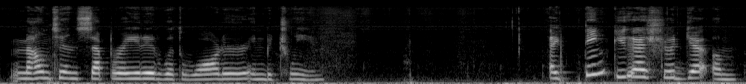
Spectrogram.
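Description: High-voiced, chatty woman explainer. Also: a bit bright. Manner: chatty and encouraging, repeats key words. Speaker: host of an educational channel. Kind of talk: casual explainer.

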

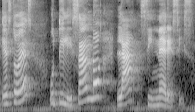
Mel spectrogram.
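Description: A woman with a Honduran Spanish accent, giving a recorded grammar lesson and spelling out syllables deliberately. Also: sits high, bright, forceful tone. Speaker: teacher.

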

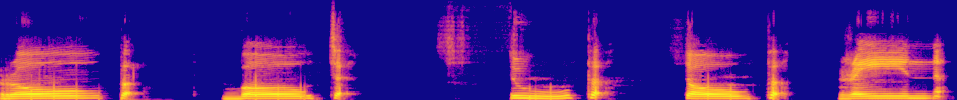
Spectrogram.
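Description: A woman's voice: lowish voice, husky, dry recording, muffled recording. A woman teaching phonics, mixing English terms into her explanations and checking in with the learner often.

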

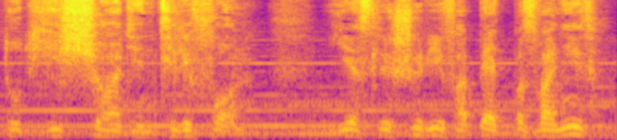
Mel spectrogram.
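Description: A man's voice: mid-range voice, a little fast, loud music behind the voice, close to an everyday voice. A man playing an anxious but defiant family man held hostage, in dubbed game drama style. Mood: tense, urgent.

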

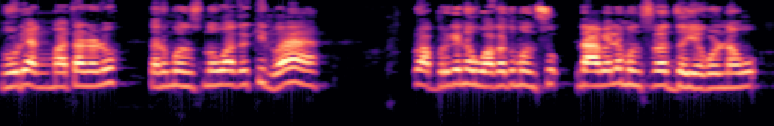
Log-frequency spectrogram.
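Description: A wounded, self-pitying village mother, played by a woman pours out her grievances in quick, high-pitched rhetorical questions with a rural Karnataka Kannada accent. The recording sounds a little dull and lo-fi. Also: level tone, close to an everyday voice. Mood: aggrieved lament. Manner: complaining, lamenting, rhetorical questions.

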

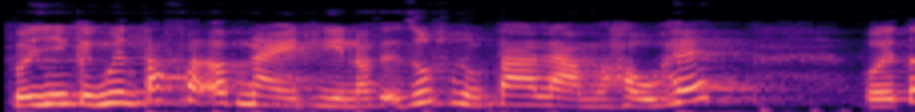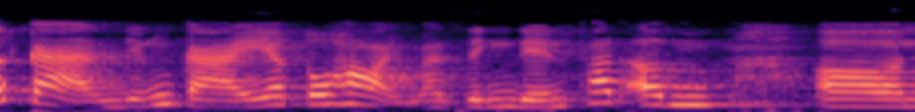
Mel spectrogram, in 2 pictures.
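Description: Woman teacher, slightly high voice, slow careful delivery with repeated drill words, recorded in a reverberant room. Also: highs cut off. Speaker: English teacher. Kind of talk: recorded pronunciation lesson. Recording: echoey room with long reverb.

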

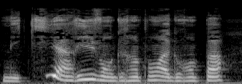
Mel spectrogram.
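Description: A woman reading a children's storybook aloud, giving the characters bright, lively voices. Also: lowish voice, a little slow, slightly rough. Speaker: reader of a children's book.

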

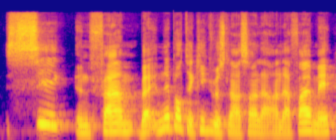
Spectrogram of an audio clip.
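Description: A man's voice: high-pitched, very animated, moderate pace. A man with a Québécois accent hosting a podcast, chatty and enthusiastic, telling anecdotes with frequent fillers. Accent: Québécois French. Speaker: podcast host. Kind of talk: casual podcast interview.

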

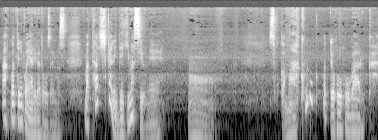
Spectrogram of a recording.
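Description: A man's voice: wildly swooping pitch, fast, a little mellow, slight background noise. A man hosting a live stream, chatting casually with viewers and reading their comments, rambling with many fillers. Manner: rambling, many fillers, wide swings in pitch.

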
